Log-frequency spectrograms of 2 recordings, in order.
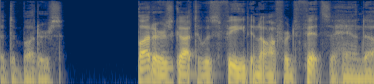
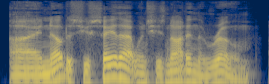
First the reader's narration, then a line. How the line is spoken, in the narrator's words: said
